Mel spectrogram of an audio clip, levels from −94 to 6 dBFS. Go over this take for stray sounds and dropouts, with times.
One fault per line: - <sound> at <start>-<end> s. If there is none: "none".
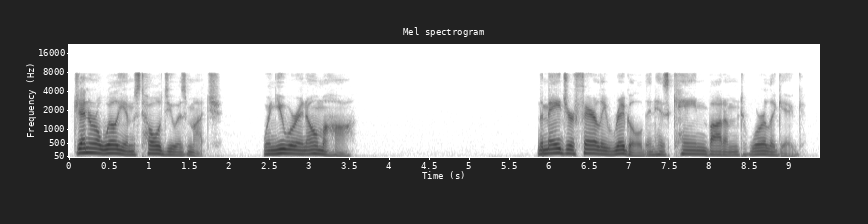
none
